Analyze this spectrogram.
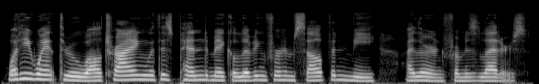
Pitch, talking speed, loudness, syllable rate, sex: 195 Hz, 245 wpm, -18 LUFS, 5.5 syllables/s, female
